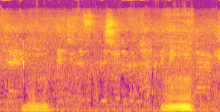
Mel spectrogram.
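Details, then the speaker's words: Little girl snoring in sleep after a stress-filled day: two loud, buzzing, rattly snores about three seconds apart over quiet room noise. "Such a sound came out of such a little girl."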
